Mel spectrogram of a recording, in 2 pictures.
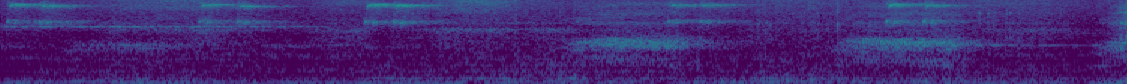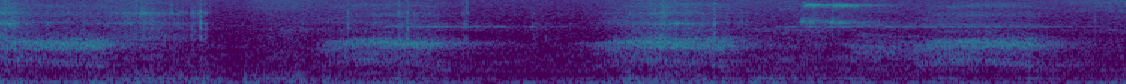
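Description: A crow cawing faintly, six harsh caws about a second apart starting about two seconds in, over faint high chirping.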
